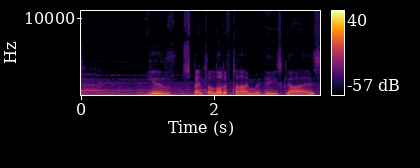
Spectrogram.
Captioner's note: voiceover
